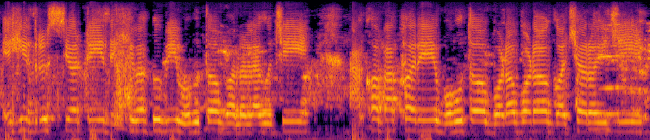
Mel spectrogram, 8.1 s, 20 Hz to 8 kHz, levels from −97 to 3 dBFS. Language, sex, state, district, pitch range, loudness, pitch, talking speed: Odia, female, Odisha, Sambalpur, 195-225 Hz, -12 LUFS, 215 Hz, 110 wpm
